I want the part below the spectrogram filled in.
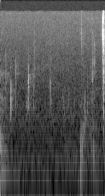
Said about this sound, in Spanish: Bueno, primero doy un trago. Mm.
